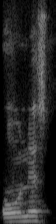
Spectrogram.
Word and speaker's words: honest: many words are there h letters silent that is not pronounced so we need to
